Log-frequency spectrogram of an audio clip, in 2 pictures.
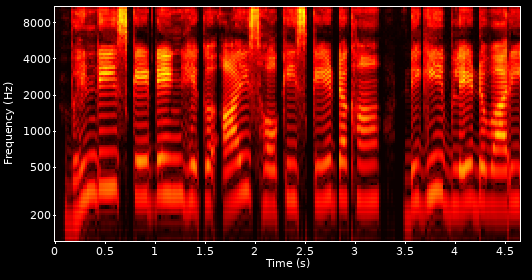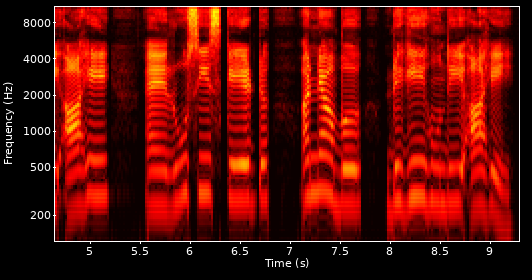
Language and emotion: Sindhi, neutral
